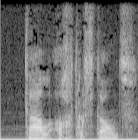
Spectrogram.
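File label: "taalachterstand", Dutch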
